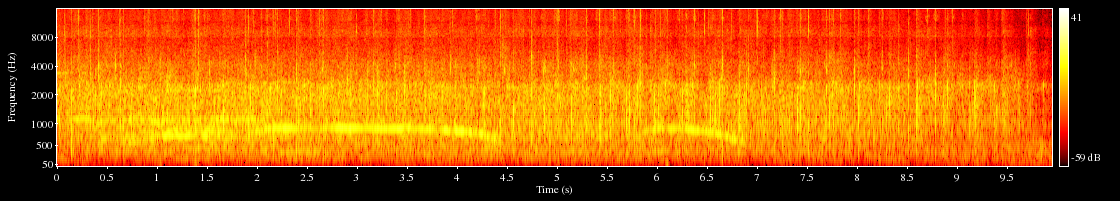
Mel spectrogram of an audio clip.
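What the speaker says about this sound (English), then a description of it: "Let's start the event by giving these kiddos a round of applause for all their accomplishments" A school audience gives a long, steady round of applause for a 5th grade promotion class at the Fields promotion ceremony, dense clapping throughout with a few high whoops rising above it.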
